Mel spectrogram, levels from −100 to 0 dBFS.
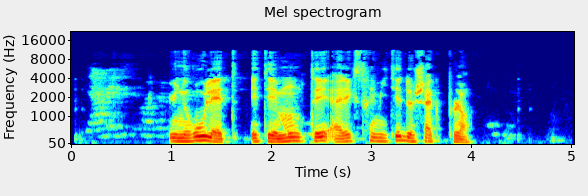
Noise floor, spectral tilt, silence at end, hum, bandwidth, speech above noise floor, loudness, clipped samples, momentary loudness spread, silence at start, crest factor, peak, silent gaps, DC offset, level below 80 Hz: -56 dBFS; -7 dB/octave; 1.05 s; none; 11.5 kHz; 41 dB; -16 LUFS; under 0.1%; 10 LU; 1 s; 16 dB; -2 dBFS; none; under 0.1%; -46 dBFS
